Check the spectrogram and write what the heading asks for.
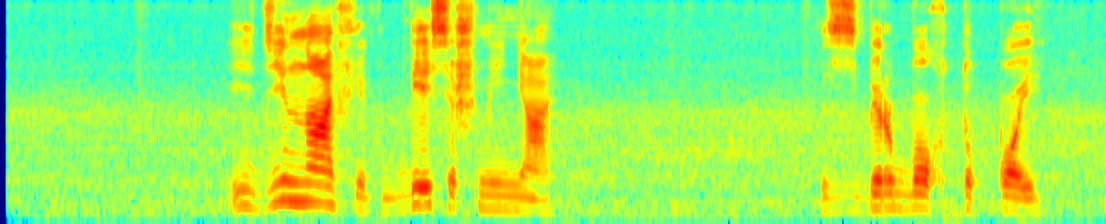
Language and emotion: Russian, angry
